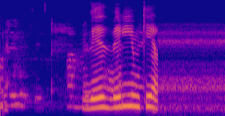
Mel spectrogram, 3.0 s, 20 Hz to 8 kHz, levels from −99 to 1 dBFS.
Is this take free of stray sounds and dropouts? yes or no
yes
